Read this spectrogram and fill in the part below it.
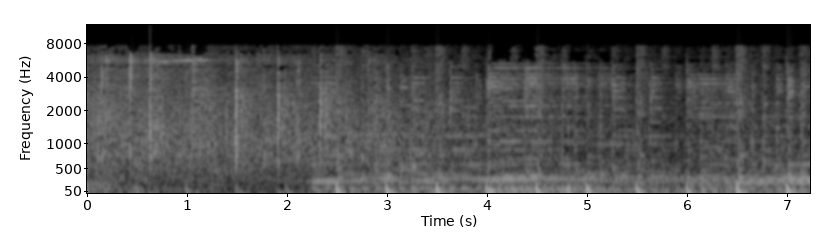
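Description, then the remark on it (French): A studio audience applauds to welcome everyone at the start of a Radio Okapi broadcast, with dense, crackling clapping that holds steady for several seconds, with some sharper claps landing in a loose rhythm and a low hum underneath. “Encore une fois, sous vos applaudissements, mesdames et messieurs, bienvenue à tous.”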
